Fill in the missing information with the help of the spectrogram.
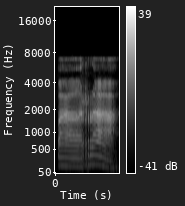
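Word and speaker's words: ברא: 하나님이 창조하시니라 god created 첫째 단데 바라 이렇게 알 발음을 바라라 이렇게 혀를 혀뿌리를 조금 떨면서 하는 발음입니다 칼 perfect 이게 이제 문법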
